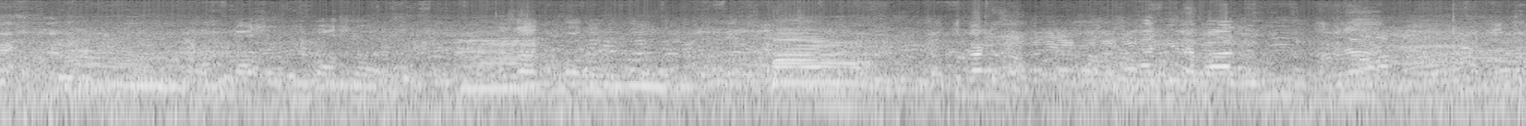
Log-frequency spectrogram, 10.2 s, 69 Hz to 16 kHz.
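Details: Sahiwal bull calves at a cattle market in Tangail, Bangladesh, on 18 December: several deep, drawn-out moos overlap throughout, with steady crowd chatter and people bargaining over prices.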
